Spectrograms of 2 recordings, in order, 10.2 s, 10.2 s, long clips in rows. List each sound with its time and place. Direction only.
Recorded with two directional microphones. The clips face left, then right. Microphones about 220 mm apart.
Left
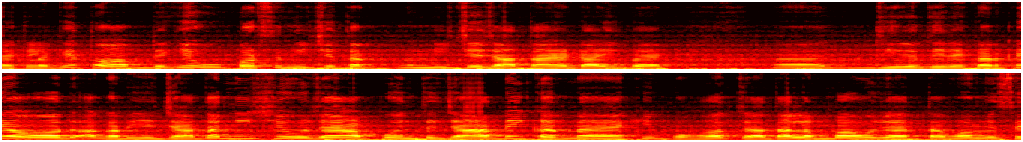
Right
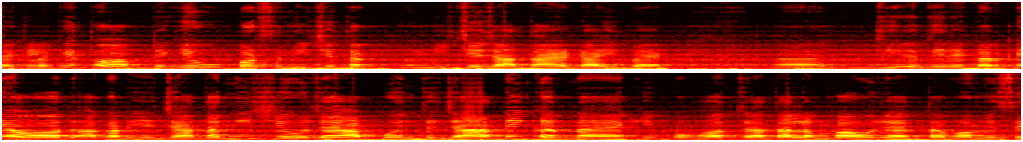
0.0 s a woman's voice: 15° left (ahead or behind)
4.4 s a woman's voice: 20° left (ahead or behind)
